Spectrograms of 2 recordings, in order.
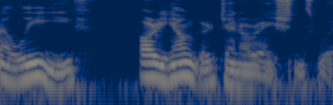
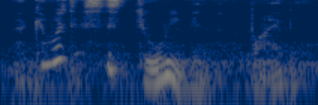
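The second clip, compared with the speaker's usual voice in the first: hushed, breathy aside to the listeners; wondering whisper; 6 semitones lower, 7 dB quieter than usual. Real, not acted. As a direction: drop to a whisper as if sharing a secret doubt. Aside questioning a Bible passage.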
